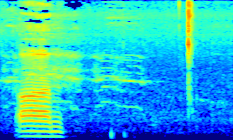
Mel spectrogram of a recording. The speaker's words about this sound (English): Do I hear chickens? Yeah, well, there's wild feral chickens over here in Hawaii. So so anywhere you go, you're going to hear them in the background and running around, and they're totally like wild. So you can't really domesticate them.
